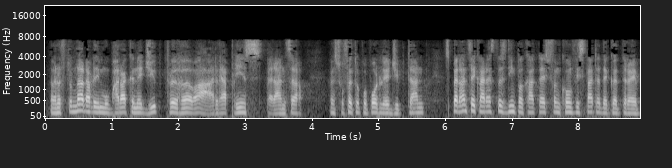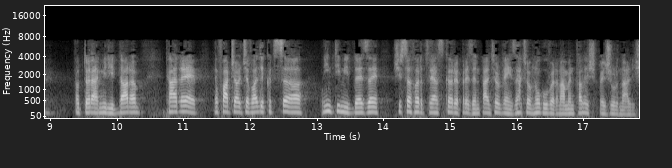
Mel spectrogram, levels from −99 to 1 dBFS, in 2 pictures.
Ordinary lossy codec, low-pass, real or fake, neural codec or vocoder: MP3, 32 kbps; 7.2 kHz; fake; codec, 16 kHz in and 24 kHz out, 0.6 kbps, FocalCodec, streaming, 4096 codes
